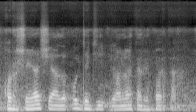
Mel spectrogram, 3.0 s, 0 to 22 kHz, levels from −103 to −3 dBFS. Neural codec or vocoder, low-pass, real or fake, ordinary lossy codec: codec, 44.1 kHz, 2.6 kbps, SNAC; none; fake; none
